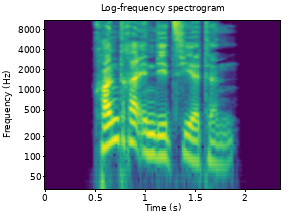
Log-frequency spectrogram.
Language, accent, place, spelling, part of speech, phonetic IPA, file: German, Germany, Berlin, kontraindizierten, adjective, [ˈkɔntʁaʔɪndiˌt͡siːɐ̯tən], De-kontraindizierten.ogg
- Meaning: inflection of kontraindiziert: 1. strong genitive masculine/neuter singular 2. weak/mixed genitive/dative all-gender singular 3. strong/weak/mixed accusative masculine singular 4. strong dative plural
